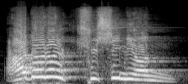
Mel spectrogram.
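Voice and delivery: "아들을 주시면" very loud, high and drawn out; emphatic changed prayer. Shown as a demonstration. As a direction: proclaim "아들을 주시면" slowly at full force. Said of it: "그 기도의 내용이 살짝 바뀌었어요".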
